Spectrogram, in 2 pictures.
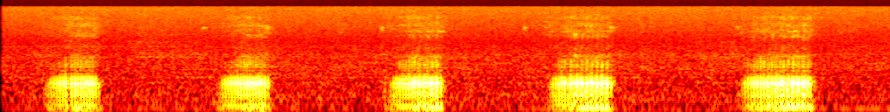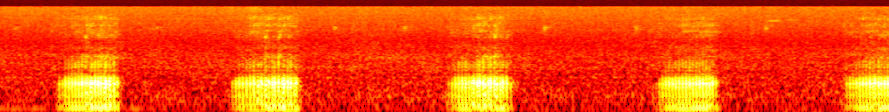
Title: Petunia snores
